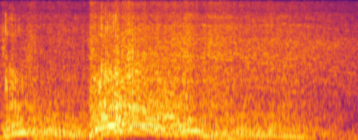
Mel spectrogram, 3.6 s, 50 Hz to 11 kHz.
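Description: A 2020 Ford Puma ST sport SUV engine roars up through the revs, dips briefly and climbs again, then its pitch slowly falls away; loud, close and continuous, with no talking.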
